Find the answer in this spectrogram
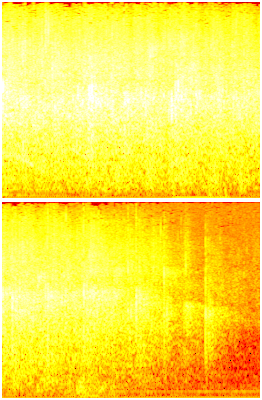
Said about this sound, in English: Let's give Achilles a big hand of applause.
